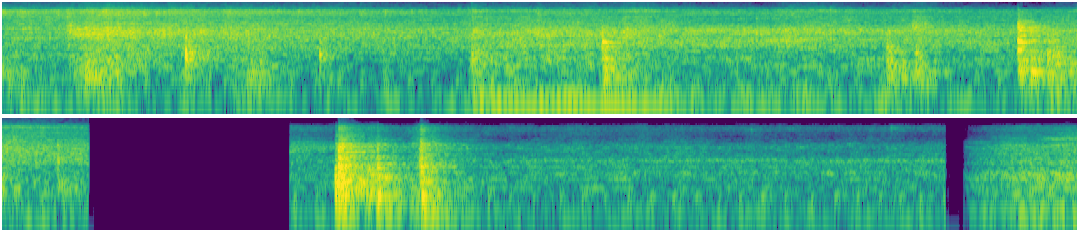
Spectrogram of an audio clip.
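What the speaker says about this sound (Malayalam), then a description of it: "നമ്മൾ നേരത്തെ മാരിനേറ്റ് ചെയ്ത് വെച്ച ചിക്കൻ ഇതിലേക്കിട്ട് അതും ഒന്ന് വഴറ്റി" Marinated chicken for a chicken roast sautés in a pan, giving a steady close sizzle with stirring scrapes; it cuts out briefly, then resumes with a few louder clattering stirs.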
